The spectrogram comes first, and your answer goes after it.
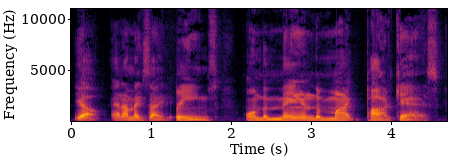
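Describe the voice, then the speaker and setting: A man hosting a casual sports podcast, excited and rambling, with many fillers and restarts. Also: mid-range voice, slow pace. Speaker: podcast host.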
